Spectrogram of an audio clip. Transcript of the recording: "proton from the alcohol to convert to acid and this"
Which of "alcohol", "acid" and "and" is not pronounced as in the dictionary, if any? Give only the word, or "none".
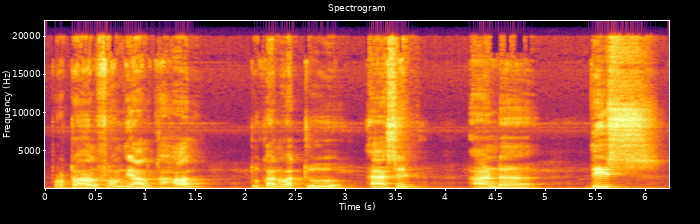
none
